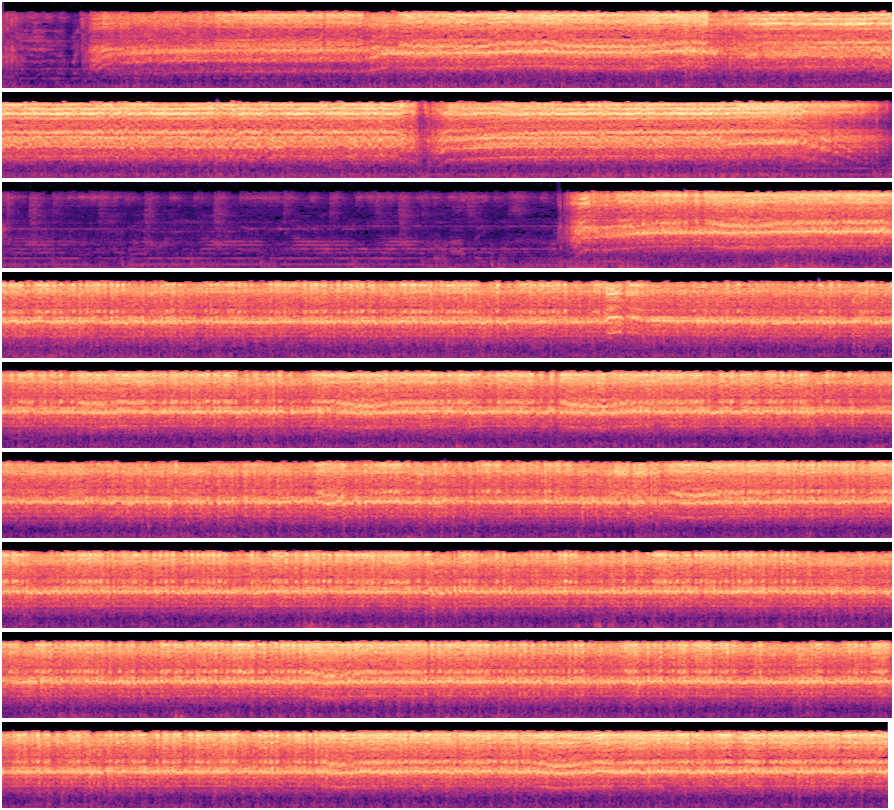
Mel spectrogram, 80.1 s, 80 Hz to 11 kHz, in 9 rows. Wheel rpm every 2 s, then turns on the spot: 50, 160, 210, 220, 210, 210, 180, 200, 150, 0, 0, 20, 200, 230, 230, 230, 250, 240, 230, 230, 230, 230, 230, 230, 230, 230, 230, 240, 230, 230, 240, 230, 230, 230, 240, 230, 240, 230, 230, 230.
none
